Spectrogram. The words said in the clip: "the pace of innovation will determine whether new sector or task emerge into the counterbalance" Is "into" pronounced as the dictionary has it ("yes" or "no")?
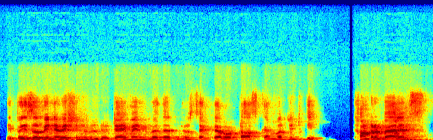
no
